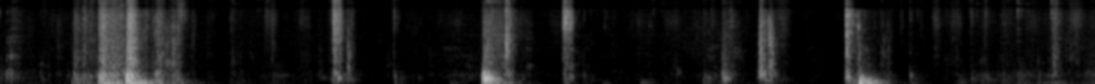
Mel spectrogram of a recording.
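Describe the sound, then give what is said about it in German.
A door is pulled shut, with a few scattered thuds and bumps over several seconds in otherwise quiet surroundings, and no one speaking. “Ich bin, muss einmal ganz kurz die Tür hinter mir zumachen.”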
